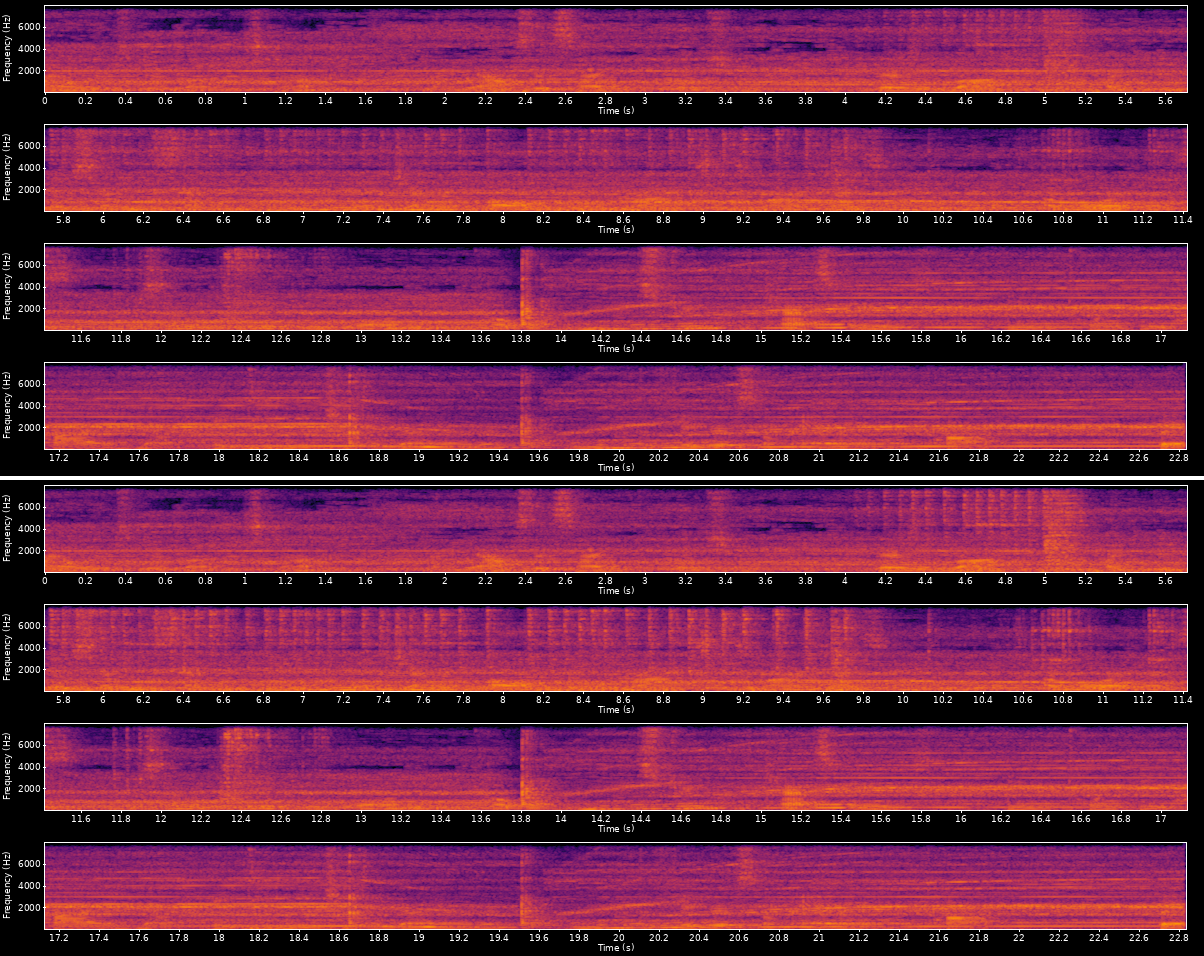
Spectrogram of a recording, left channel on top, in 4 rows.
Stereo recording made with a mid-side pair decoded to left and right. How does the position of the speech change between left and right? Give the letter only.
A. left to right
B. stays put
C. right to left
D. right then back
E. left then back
B.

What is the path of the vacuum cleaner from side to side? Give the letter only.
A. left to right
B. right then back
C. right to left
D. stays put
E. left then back
A.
